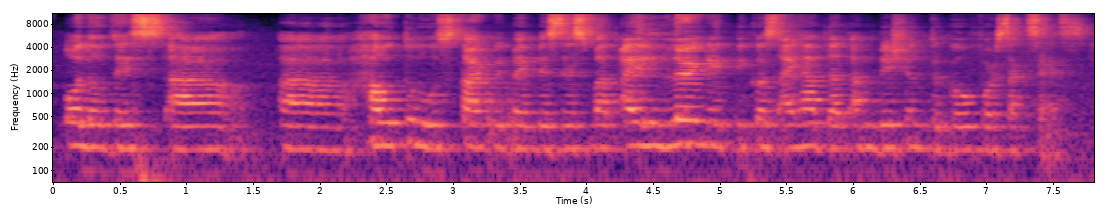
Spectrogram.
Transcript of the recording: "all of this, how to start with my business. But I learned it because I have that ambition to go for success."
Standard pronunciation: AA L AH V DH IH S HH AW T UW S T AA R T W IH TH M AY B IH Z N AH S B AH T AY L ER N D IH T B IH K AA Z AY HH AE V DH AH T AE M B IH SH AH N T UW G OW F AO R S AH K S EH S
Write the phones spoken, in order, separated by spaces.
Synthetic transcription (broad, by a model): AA L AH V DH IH S HH AW T UW S T AA R T W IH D M AY B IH S N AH S B AH T AY L ER N IH T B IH K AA S AY HH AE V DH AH T AE M B IH SH AH N T UW G OW F AO R S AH K S EH S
